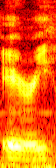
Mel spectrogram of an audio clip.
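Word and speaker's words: Eyrie: Aerie, Just A-R-Y or? E-Y-R-I-E. But, Ooh. you know, if you write it like you pronounce it, it would be A-R-Y. Or Aerie, like airy water, the spell.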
